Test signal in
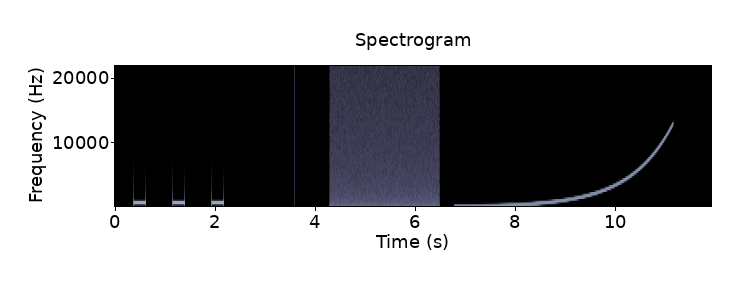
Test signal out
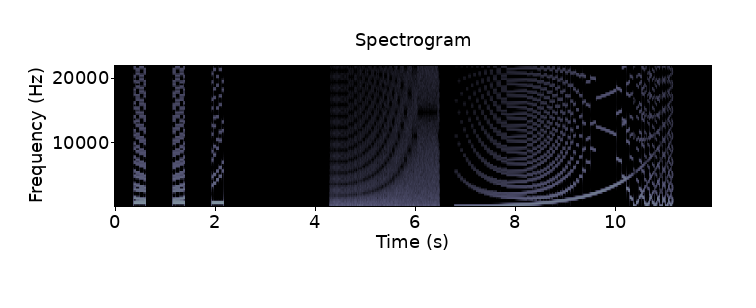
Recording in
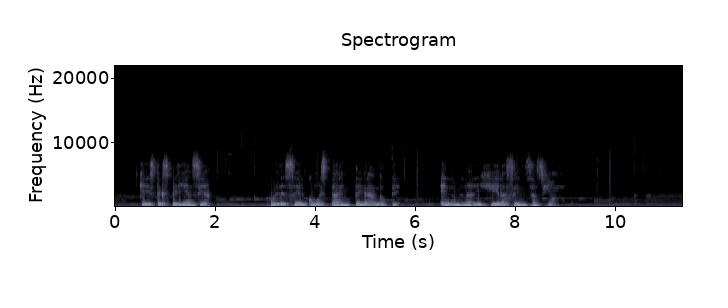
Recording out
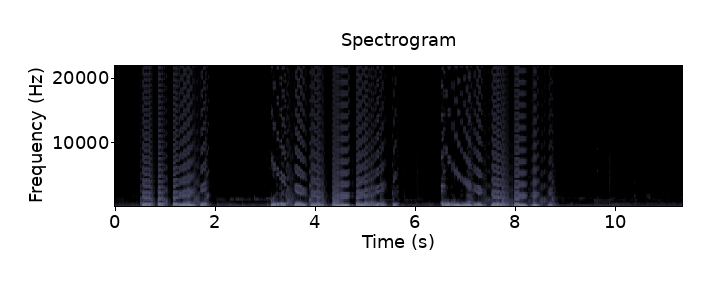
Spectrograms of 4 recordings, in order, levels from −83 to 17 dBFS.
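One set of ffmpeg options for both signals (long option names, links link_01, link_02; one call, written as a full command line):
ffmpeg -i in.wav -af "acrusher=samples=14:mix=1:aa=0.000001:lfo=1:lforange=22.4:lforate=0.28,volume=-8dB" out.wav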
